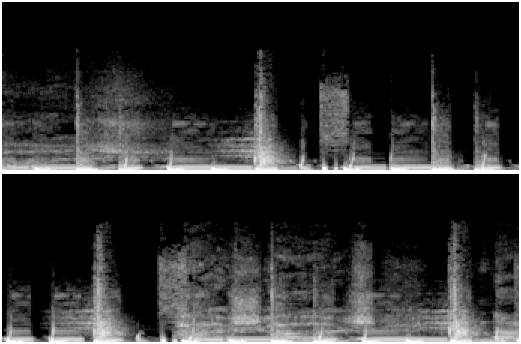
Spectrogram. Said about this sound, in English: It's a rhythm machine, and it has a compression ratio in it that is ferocious.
